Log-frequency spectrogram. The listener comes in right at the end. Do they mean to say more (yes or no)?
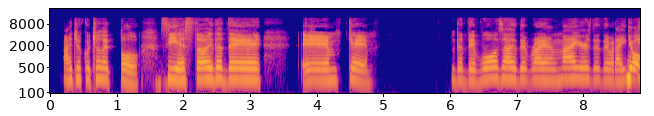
no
